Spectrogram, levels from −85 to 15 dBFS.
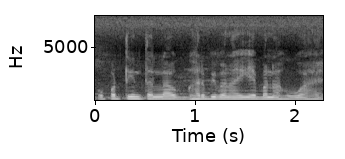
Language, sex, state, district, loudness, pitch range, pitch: Hindi, male, Chandigarh, Chandigarh, -13 LUFS, 150-170 Hz, 160 Hz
